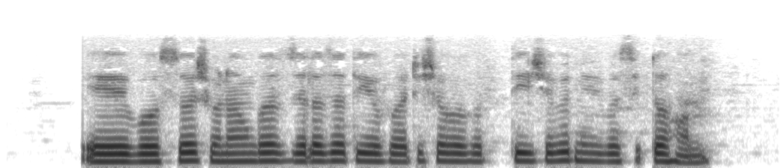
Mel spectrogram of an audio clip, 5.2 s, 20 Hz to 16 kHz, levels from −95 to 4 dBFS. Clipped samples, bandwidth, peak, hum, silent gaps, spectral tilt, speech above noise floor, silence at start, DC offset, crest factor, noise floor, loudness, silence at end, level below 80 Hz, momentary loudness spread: under 0.1%; 6 kHz; -4 dBFS; none; none; -9.5 dB/octave; 60 dB; 0.55 s; under 0.1%; 14 dB; -79 dBFS; -20 LUFS; 0.5 s; -62 dBFS; 8 LU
